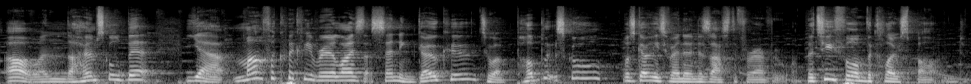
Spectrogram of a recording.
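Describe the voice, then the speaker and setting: Male narrator, medium pitch, scripted storytelling with wry casual asides, music bed underneath. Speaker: narrator of a fan what-if video. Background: background music.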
